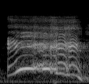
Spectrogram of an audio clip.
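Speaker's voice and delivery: high laughing yelp; hammed-up whinny; mock horse whinny. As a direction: squeal like a rearing horse. Horse rearing.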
